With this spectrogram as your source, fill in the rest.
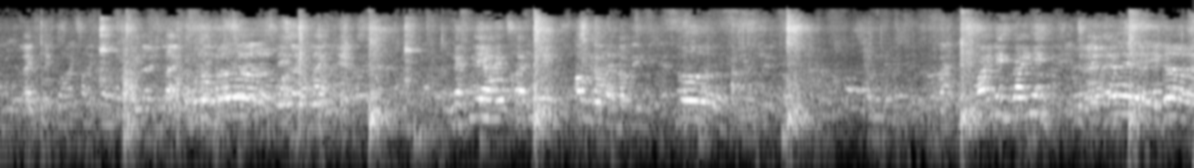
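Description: Kicks and punches thud against bodies.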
